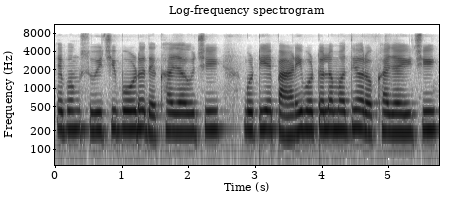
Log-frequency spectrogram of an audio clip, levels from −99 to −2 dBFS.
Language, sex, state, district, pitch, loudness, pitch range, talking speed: Odia, female, Odisha, Nuapada, 210 Hz, -14 LUFS, 195-210 Hz, 115 wpm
